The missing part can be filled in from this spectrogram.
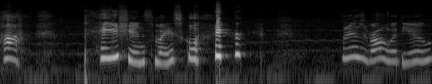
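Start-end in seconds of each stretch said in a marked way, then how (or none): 0.0-2.0 English-dubbed anime style voice. Repeating an in-character line to the other speaker, English-dub anime voice. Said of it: "You talk like a English dub anime".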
